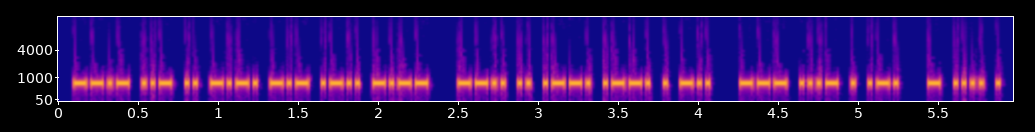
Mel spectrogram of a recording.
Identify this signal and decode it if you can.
Morse code, heard as a keyed tone, about 48 wpm, 700 Hz. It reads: QUICKLY ZIPPED OVER THE
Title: Pangram Challenge v2 - 45wpm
